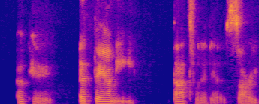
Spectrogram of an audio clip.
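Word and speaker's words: athame: Sparrow says this is so Sparrow says that so it rhymes with whammy. Okay, athemae.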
